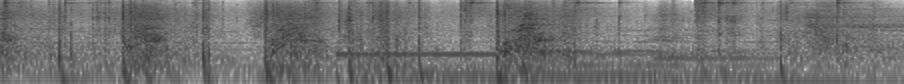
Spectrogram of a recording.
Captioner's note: blows land rapidly, loudly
